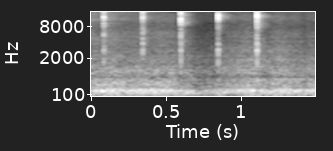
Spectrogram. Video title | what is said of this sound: How does this happen? | This thing is plastic. You can tell it's plastic just by the sound of it.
